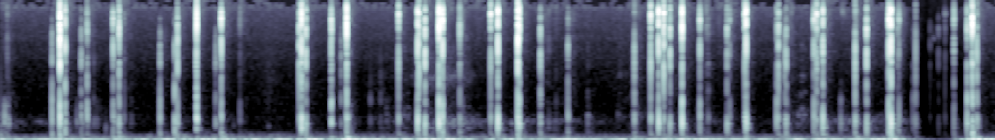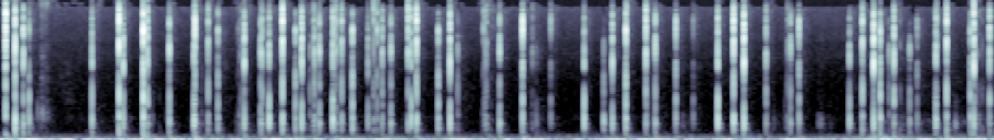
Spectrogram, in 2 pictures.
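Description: Long acrylic nails tap and scratch quickly on the flat, soft surface of an iridescent holographic faux-leather zip wallet, producing a dense stream of short, dry clicks and brushing scrapes. A steady low hum runs underneath throughout, and the tapping pauses briefly near the middle before resuming at the same fast pace.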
